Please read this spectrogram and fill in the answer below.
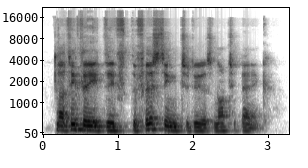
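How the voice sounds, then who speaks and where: A man's voice comes through somewhat breathy. He talks at a fairly quick pace. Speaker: financial planner and author. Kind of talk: webinar panel discussion.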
